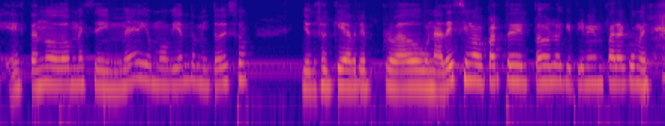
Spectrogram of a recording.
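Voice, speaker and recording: With music playing in the background, a woman speaks at a fairly quick pace in a fairly high voice with fairly even intonation. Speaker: nutritionist and digital nomad traveller. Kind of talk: casual interview.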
